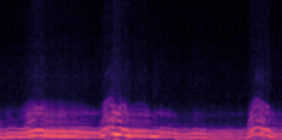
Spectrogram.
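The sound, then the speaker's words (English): A dog howls and whimpers in long, wavering tones that rise and fall, with a couple of sharper upward yelps, fairly loud, with no talking over it. “Will your dog bite me?”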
